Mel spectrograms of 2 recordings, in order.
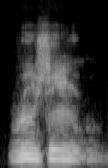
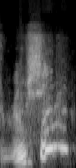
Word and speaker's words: ruching: rouging, which I've learned is pronounced ruching.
